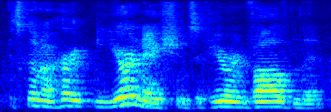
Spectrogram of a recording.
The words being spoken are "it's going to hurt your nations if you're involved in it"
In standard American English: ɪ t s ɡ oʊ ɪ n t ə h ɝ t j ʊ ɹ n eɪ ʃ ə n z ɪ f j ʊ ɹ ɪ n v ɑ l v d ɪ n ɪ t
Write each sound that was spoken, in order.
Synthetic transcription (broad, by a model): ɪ t s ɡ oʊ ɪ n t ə h ɝ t j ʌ ɹ n eɪ ʃ ə n z ɪ f j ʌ ɹ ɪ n v ɑ l v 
